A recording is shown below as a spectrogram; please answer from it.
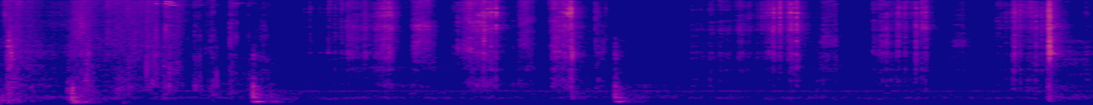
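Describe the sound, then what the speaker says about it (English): Scissors snip and rasp through fabric while trimming the corners of bag pockets, a series of close, quiet cuts with short pauses between them and no voices. "Trimmed off my pocket corners there."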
